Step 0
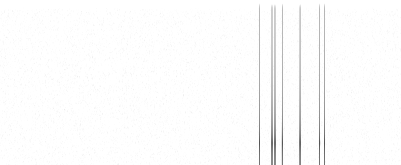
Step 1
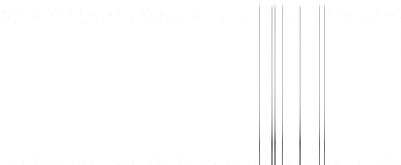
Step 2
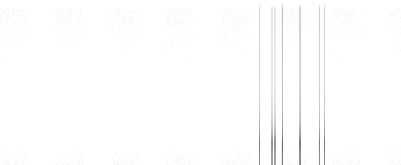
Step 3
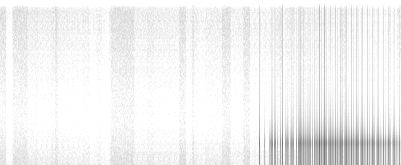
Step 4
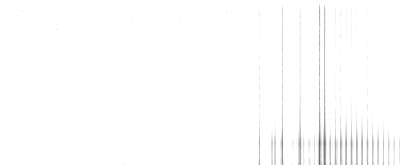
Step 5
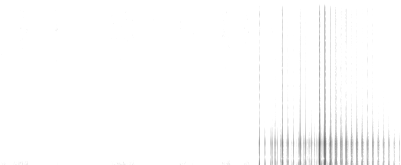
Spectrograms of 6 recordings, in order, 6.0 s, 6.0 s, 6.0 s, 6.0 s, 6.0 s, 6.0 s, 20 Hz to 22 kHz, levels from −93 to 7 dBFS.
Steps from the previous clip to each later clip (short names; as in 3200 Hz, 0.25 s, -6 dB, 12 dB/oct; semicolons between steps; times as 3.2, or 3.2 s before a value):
bell 6900 Hz -10.5 dB 2.5 oct; limiter -9.5 dBFS, peak gain reduction 3 dB
chopper 1.2 Hz, depth 60%, duty 50%; gain +2.5 dB
vocal rider 0.5 s; step gate "x.xxxx..x....x." 156 bpm -12 dB; swelling echo 80 ms, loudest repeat 5, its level -11 dB; gain +9 dB
per-bin expansion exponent 3; in parallel at -7 dB: decimation with a swept rate 37×, swing 100% 2.3 Hz; on the sum: gain +2 dB
rotary speaker horn 1.2 Hz, later 8 Hz, at 4.52; on a send: feedback echo 84 ms, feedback 41%, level -10 dB; on the sum: gain +5 dB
